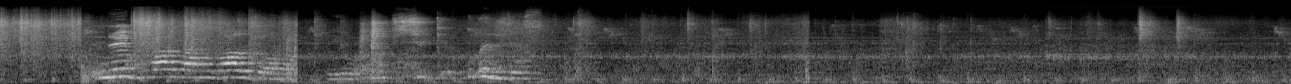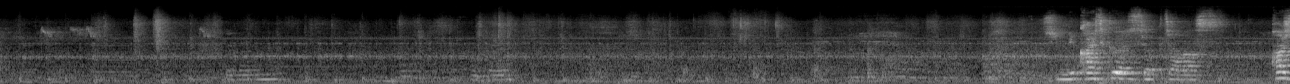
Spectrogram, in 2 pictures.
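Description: A young boy speaks cheerfully, close by.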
